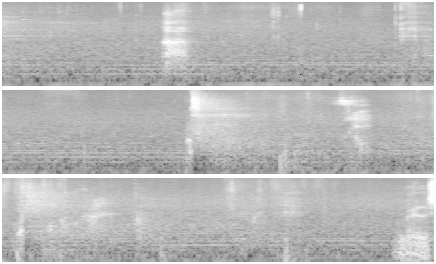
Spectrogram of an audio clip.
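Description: A golf iron striking a ball off a hitting mat, a solid strike. It comes among a few other short, sharp knocks over a steady low hum.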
